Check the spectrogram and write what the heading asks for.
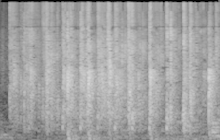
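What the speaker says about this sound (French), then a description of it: "c'est très bien applaudissez pour elle" A crowd claps steadily for a few seconds, a dense burst of applause with rhythmic peaks.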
